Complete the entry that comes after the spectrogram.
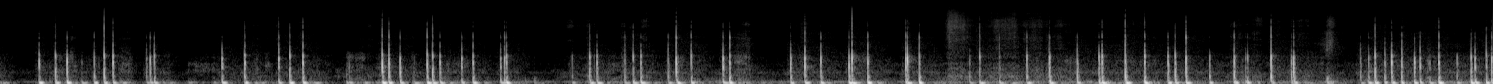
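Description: A small pink silicone collapsible funnel, hollow and empty, rests on a grey carpet and is tapped with long fingernails. Dozens of quick, dull, low taps come in rapid uneven bursts, each with a short bright click on top and almost no ring.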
